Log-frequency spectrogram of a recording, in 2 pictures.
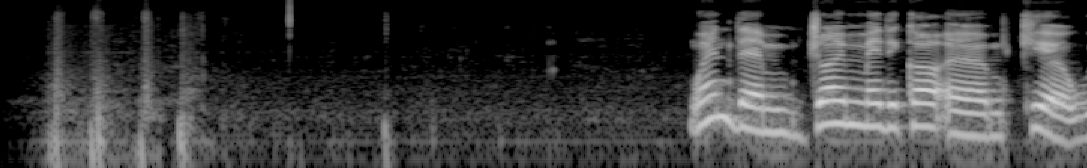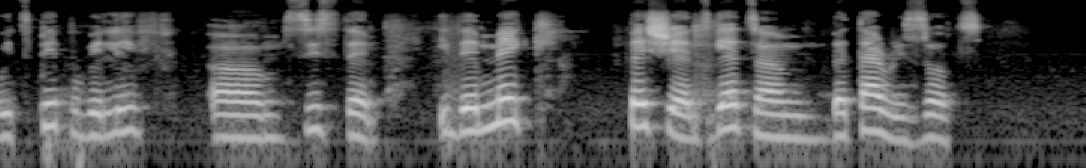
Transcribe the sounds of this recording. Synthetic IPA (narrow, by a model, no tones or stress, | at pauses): wɛ̃ndɛmd͡ʒɔ̃ɪ̃nmɛdikalmkʰɛwidpipbilif | msistɛ̃m | idemek | peʃɛ̃ntsɡɛtãbɛtaɹizɔlt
